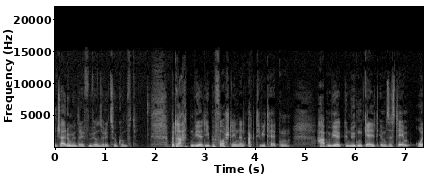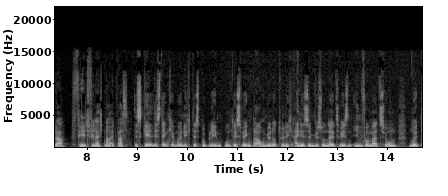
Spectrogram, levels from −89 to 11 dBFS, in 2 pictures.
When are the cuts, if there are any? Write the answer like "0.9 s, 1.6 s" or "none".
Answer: 8.9 s, 10.7 s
